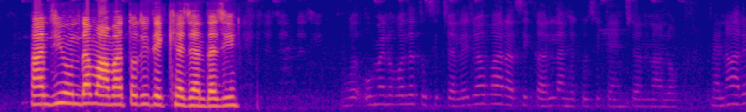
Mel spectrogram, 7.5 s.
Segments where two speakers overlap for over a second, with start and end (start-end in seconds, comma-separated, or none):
0.8-2.3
